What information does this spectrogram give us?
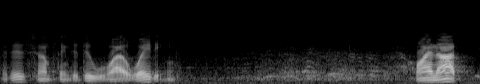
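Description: Wisecracking private eye, unflappable, swooping intonation, slightly low voice, vintage 1940s radio sound. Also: male voice, lively intonation, measured pace, narrow, tinny audio, a little hiss or hum. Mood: cool, skeptical. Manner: terse, wisecracking. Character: hard-boiled, sardonic, unflappable male private detective. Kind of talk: 1940s radio drama acting.

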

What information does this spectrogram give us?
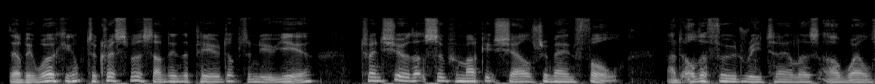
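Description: A man's voice: mid-range voice, a little mellow. A man reading a local news report aloud as a volunteer newsreader.

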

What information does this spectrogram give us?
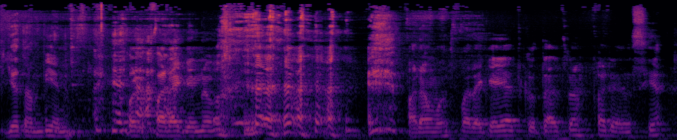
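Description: A man leads the interview with lively, eager questions, doubling back on his words as he goes. His voice sits at a middling pitch over a faint hiss. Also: measured pace. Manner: eager, repeats words while asking questions. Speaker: podcast interviewer. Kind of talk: conversational interview.

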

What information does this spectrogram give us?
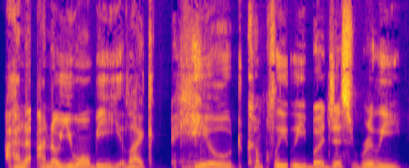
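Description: A man's voice: extremely low pitch, sing-song, moderate pace, a little mellow, no room sound, clean studio sound. A young man co-hosting a casual podcast chat, joking and laid-back. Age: young adult. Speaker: co-host.

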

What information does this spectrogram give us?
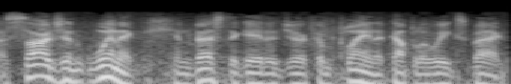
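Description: A man's voice: deep voice, animated, fairly quick, bright, forceful tone. A man playing a blunt, cool-headed insurance investigator in a 1950s radio detective drama, with dry, clipped delivery. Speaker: lead actor. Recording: dull, noisy 1950s radio recording.

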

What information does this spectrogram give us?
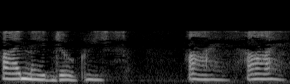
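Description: An actress playing a tender, devoted blind woman, earnest and melodramatic in 1940s radio drama style, with a husky voice. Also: on the high side, steady tone, takes it slowly, a little hiss or hum. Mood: gentle, sad. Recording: muffled old 1940s radio recording.

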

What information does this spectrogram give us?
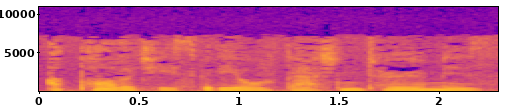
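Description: A woman's voice: low voice, steady tone, fairly quick, slight background noise, natural voice. A woman playing the devil as a cool, taunting dealmaker in a 1980s radio drama. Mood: mocking. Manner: smooth, taunting, businesslike. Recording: dull lo-fi radio recording with music.

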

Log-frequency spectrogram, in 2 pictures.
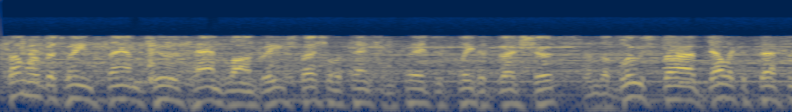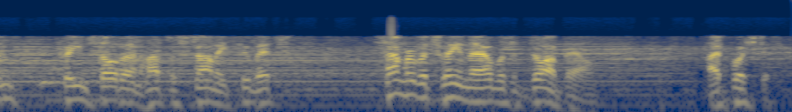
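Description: Male actor as world-weary New York cop, American accent, clipped, wry, animated intonation, old-time radio crime drama, narrow muffled sound. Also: medium pitch, fairly quick, natural voice. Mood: brisk, atmospheric. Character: hard-boiled male New York police detective narrating his case. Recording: muffled vintage radio broadcast with music.

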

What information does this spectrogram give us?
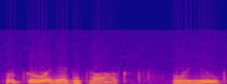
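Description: A woman's voice: a little high, animated, normal speed, natural voice. Female role, vintage radio crime drama: actress playing brusque, hard-nosed gambler, muffled hissy recording. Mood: brusque, guarded. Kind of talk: 1940s radio acting.

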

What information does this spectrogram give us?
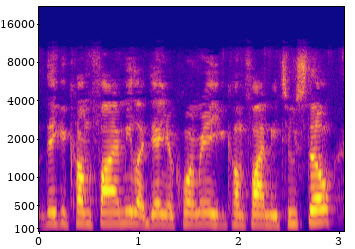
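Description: A man's voice: sits high, fairly even intonation, fairly quick, a loud crowd. A man co-hosting a casual pop-culture podcast, ranting in an exasperated, mocking, emphatic way with swearing. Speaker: podcast co-host.

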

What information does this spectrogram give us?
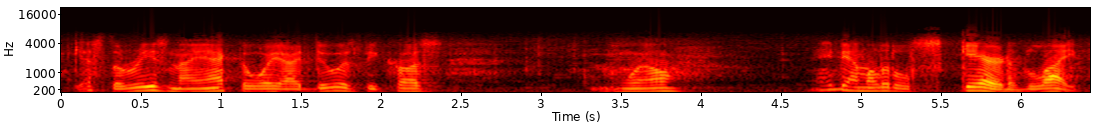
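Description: An American actor playing a lazy, sheepish young freeloading cousin, earnest and self-pitying, in 1950s radio comedy style. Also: male voice, medium pitch, moderate pace, fairly bright tone, natural voice. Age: young adult. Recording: dull old-time radio recording.

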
